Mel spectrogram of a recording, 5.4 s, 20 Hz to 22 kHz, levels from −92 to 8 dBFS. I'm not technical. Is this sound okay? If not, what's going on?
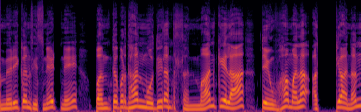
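No. At 0.47 to 0.64 s, and again at 2.43 to 2.60 s just before "सन्मान केला तेव्हा", the speech briefly turns into a garbled flutter. This is frames out of order: two neighbouring chunks of about 85 ms each played in swapped order. Nothing is missing.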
